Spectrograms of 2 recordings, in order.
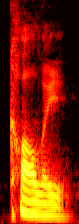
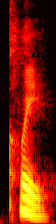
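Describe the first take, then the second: First: A vowel is sounded between k and l. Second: No vowel is sounded between k and l. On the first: The speaker calls it wrong. "Don't say Kali" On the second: The speaker calls it right. "drop the A in Cali"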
